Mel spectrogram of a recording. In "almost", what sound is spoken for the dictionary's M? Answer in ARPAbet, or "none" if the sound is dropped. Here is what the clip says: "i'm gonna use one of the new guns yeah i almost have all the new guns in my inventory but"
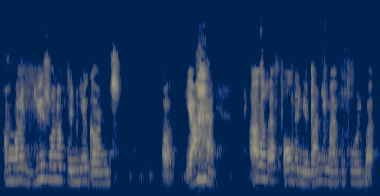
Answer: none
